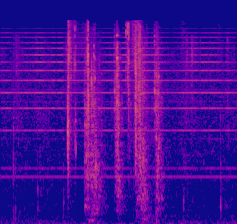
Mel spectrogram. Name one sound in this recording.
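A wooden door rattles and knocks.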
